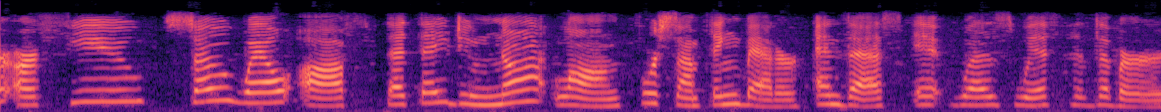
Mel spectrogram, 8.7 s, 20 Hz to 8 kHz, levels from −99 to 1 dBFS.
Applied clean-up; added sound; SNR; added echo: none; none; none; none.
